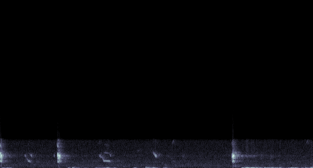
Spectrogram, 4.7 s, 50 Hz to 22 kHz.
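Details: Peregrine falcons at their nest in Trzebież during an evening feeding, recorded 17-05-21: short harsh squealing notes, some in quick pairs, with a louder cry at the start and another near the end, over low rumbling and thumping noises.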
